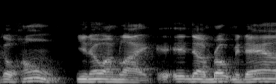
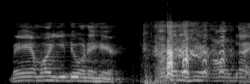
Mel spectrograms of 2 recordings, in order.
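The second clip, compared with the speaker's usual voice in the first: put-on territorial-sounding voice, higher; 6 semitones higher, 3 dB louder than usual. Imitating a fellow angler guarding his fishing territory: Tommy biffle impression. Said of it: "here's my best Tommy biffle".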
